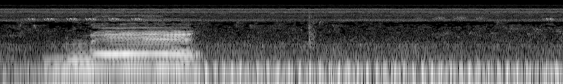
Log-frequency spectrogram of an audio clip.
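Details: Tame cattle in a shed on a rural farm: one long, steady, drawn-out moo lasting about a second, followed by a low, rhythmic mechanical pulsing hum.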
